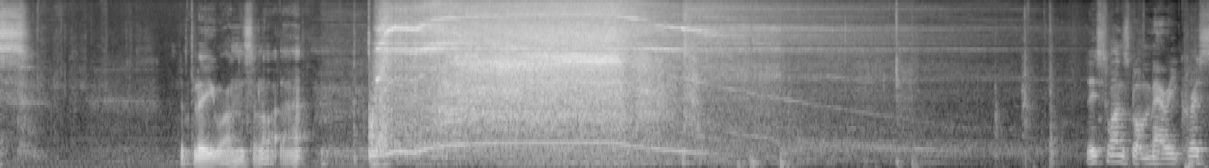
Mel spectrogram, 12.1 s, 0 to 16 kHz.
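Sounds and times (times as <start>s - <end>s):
electric balloon pump: 3.7s - 10.7s.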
